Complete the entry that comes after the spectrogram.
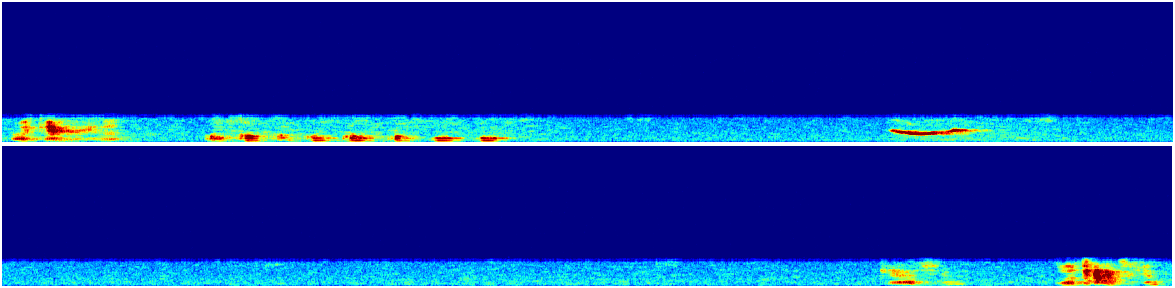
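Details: Female African grey parrot, out of its cage and described as really talkative, indoors: short bursts of mumbled speech-like syllables, then a brief rising whistle, a long quiet gap, and two more chattering phrases at the end.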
